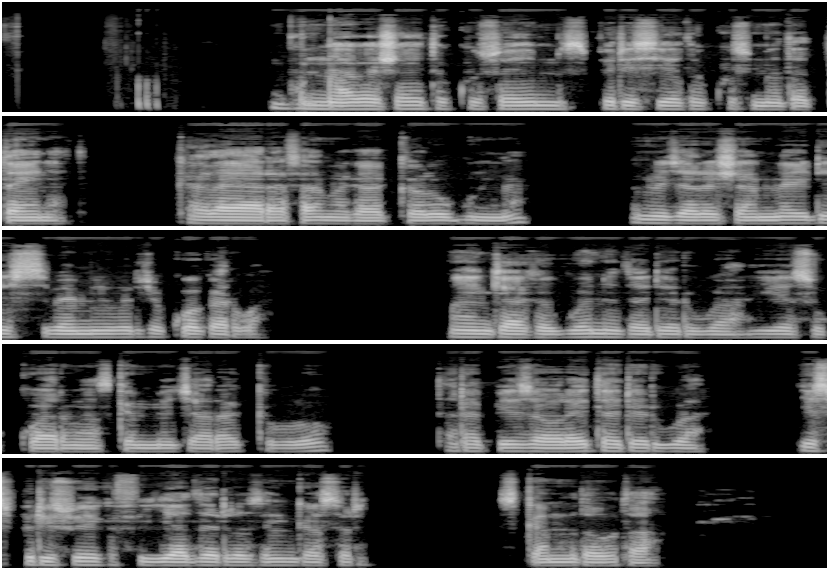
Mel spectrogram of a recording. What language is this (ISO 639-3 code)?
amh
